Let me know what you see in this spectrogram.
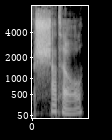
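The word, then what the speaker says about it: chattel: in patriarchal systems as shuttle or a personal possession ah that word is not pronounced like cattle women aren't actually considered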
